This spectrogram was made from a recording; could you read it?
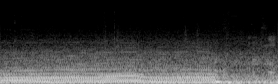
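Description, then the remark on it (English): A 627-horsepower 5 Series CS sports sedan engine roars steadily from inside the car while driving through Box Canyon, its deep harmonic drone holding pitch then dropping as the driver shifts, loud and continuous with no talking. “we're driving a ridiculous car, a 5 Series CS through Box Canyon, and we're just amazed at this car.”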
